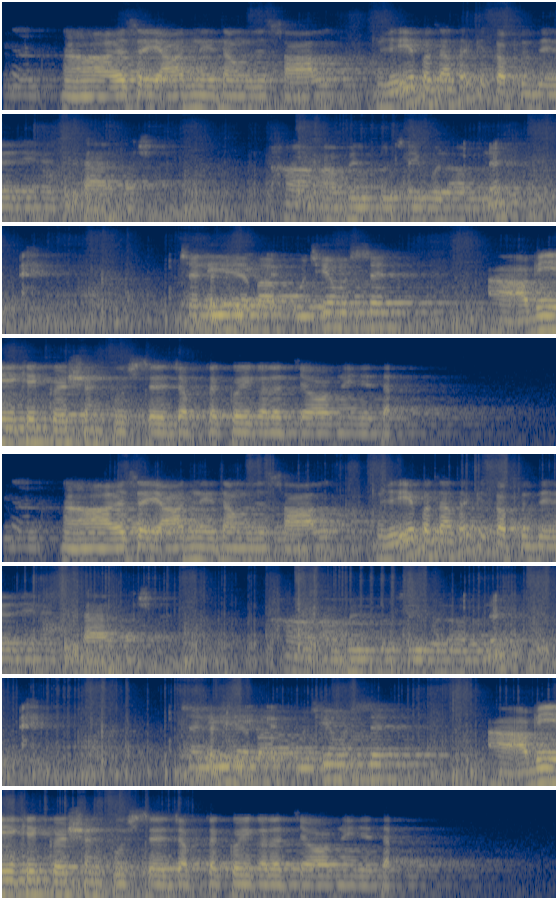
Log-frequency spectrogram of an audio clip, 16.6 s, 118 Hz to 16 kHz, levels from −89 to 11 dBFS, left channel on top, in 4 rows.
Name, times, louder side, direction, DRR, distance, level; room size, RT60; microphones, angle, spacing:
voice 1, 0.1-2.5 2.8-5.5 8.4-8.6 9.8-10.4 11.9-15.4, right 1 dB, 10° right, 7 dB, 0.4 m, -27 dB
sound 1, 0.8-13.9, right 1 dB, 65° right, 0.8 m, -39 dB
voice 2, 6.2-7.9 9.6-11.2, left 2 dB, 90° left, 2 dB, 1.2 m, -29 dB
9.9 x 7.2 x 5.3 m, 2.1 s
head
